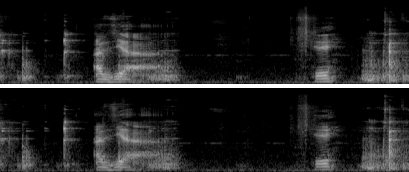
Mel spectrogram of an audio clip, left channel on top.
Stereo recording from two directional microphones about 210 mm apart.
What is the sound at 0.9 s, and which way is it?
Speech, 40° left (ahead or behind).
